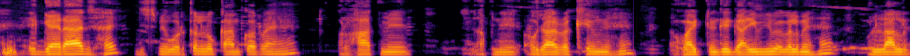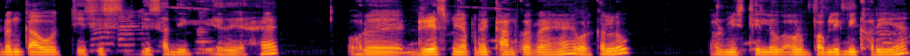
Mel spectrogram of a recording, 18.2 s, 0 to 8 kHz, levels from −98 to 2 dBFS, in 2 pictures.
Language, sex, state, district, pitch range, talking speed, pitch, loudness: Hindi, male, Bihar, East Champaran, 120-135 Hz, 175 wpm, 125 Hz, -20 LUFS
